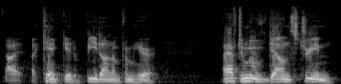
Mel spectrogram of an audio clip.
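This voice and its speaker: Man acting an uneasy, low-voiced henchman. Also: brisk, a little mellow, husky. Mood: worried. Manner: hesitant, worried. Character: uneasy, hesitant henchman in a murder plot. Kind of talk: re-created old-time radio drama acting.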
